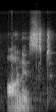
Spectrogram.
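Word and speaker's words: honest: তারপরের শব্দটা আমরা এখানে এইচ উচ্চারণ করবো না কিন্তু আমরা এটাকে হয়তো অনেকে উচ্চারণ করি অনেস্ট অনেস্ট তাই না অনেস্ট হচ্ছে একদম ডিরেক্ট উচ্চারণ বাট উচ্চারণ হচ্ছে অনিস্ট অনিস্ট উচ্চারণ লাস্টে নেস্ট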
